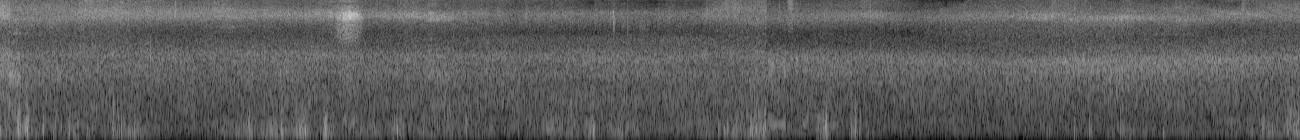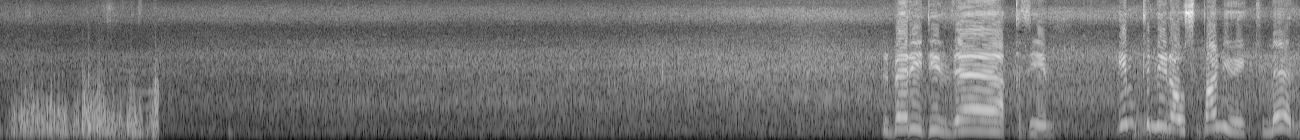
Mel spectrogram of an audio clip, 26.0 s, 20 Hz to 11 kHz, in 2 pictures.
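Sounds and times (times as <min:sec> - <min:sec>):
wind on microphone: 0:00.0 - 0:08.8, 0:10.6 - 0:14.6
street traffic: 0:00.0 - 0:26.0.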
